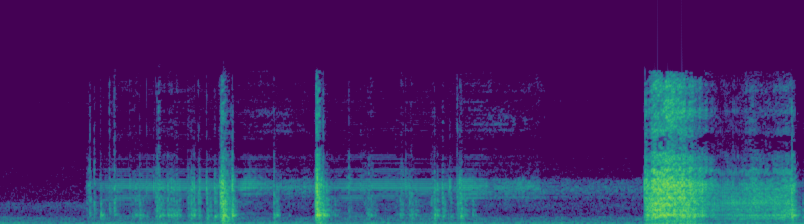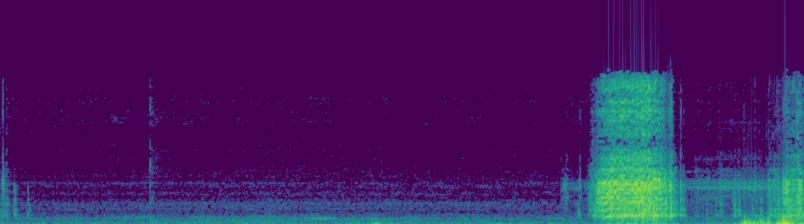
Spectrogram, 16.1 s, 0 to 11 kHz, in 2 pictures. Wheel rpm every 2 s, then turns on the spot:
0, 0, 0, 30, 0, 0, 10, 30.
6-8 14-16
